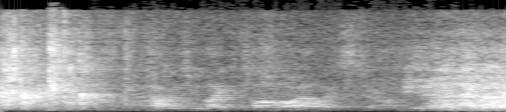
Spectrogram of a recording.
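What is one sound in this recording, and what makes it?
A man speaks through a microphone with a laugh in his voice.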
